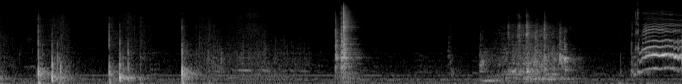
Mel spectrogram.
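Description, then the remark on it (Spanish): A few sharp clattering knocks and a soft mechanical rustle, then a single short meow from the cat Missy Fuss bursts out loudly right at the end. “muéstrenos dónde está el gato.”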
